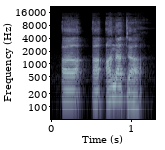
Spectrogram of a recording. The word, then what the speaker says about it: anata: So you're supposed to say anata is like, excuse me, sir, or madam, which is nai. – How do you say it? – Anata.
